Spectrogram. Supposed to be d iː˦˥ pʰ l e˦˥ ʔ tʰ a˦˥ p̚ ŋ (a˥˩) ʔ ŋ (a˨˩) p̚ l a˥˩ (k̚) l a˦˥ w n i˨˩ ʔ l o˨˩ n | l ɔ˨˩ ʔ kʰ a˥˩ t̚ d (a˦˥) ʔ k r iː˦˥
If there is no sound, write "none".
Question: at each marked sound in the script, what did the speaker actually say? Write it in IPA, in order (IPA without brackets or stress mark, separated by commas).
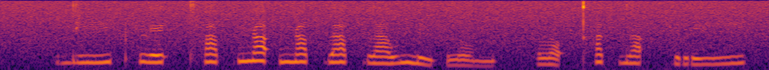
a˥˩, a˥˩, p̚, a˦˥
